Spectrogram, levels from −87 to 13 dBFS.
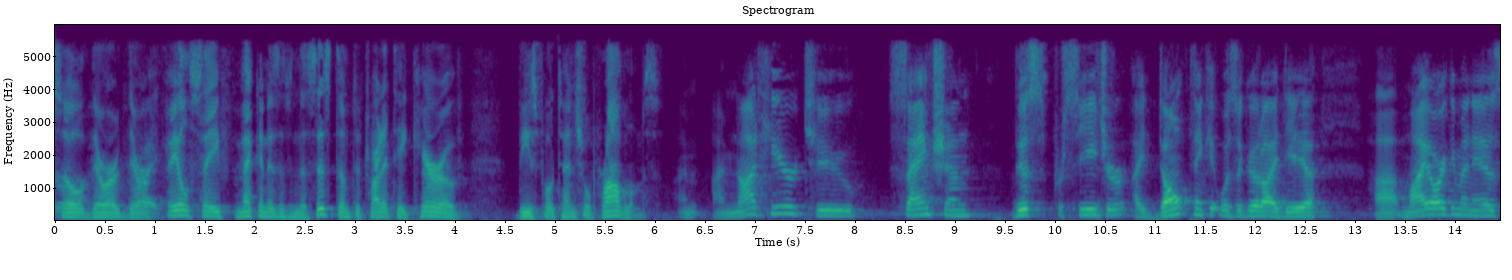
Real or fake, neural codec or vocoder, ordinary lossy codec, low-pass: real; none; AAC, 32 kbps; 5.4 kHz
